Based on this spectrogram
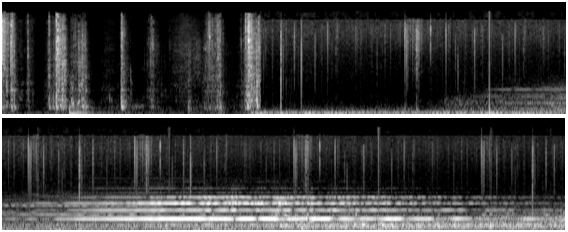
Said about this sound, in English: I'm going to start by putting on some nice, relaxing whale song. Okay?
